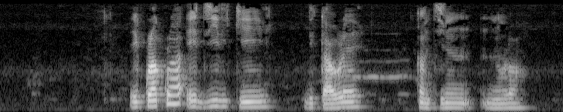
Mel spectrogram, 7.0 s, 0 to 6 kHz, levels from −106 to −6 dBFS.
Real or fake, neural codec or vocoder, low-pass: real; none; 5.4 kHz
